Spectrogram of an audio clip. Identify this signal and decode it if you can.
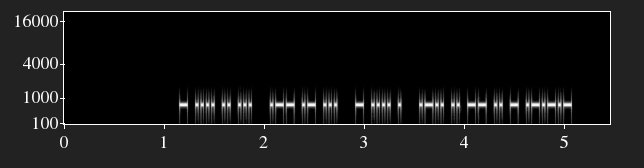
Morse code, heard as a keyed tone, about 44 wpm, 700 Hz. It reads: THIS WAS THE LIMIT.
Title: Sentences from Top 1500 Words 45wpm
